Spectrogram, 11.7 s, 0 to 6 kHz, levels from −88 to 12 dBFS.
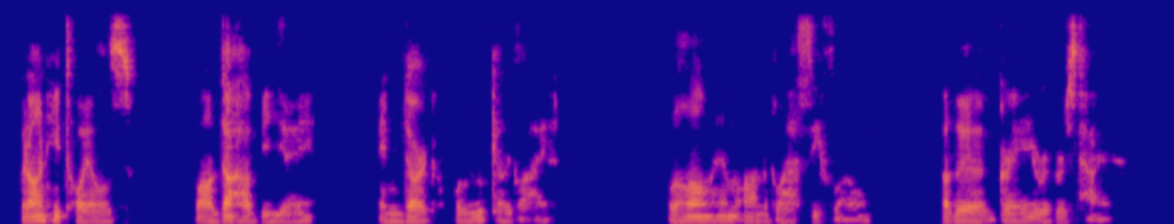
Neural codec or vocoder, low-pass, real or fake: codec, 16 kHz, 4 kbps, FreqCodec, larger model; 5.4 kHz; fake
